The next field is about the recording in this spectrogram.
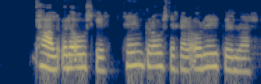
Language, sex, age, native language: Icelandic, female, 13, Icelandic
